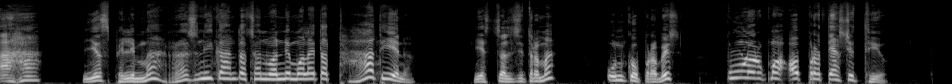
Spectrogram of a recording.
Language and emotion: Nepali, surprised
